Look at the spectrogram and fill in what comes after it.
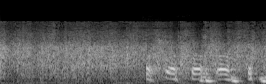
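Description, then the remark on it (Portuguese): A crowd claps in a steady, dense wash of applause; about halfway through, loud voices rise over it, cheering or calling out as the clapping continues. “Primeiro de falar, porque eu quero essas palmas depois que você falar, por favor.”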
